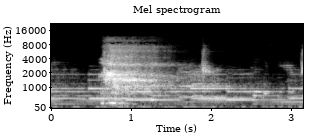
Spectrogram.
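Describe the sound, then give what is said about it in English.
A deep breath in during a guided body scan meditation: one long, airy inhale that fills the lungs and swells then eases away over steady sustained tones. “We're gonna bring our shoulders up to our ears. And on the exhale, we're gonna drop the shoulders and let it all go. Ready? Fill up the lungs.”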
